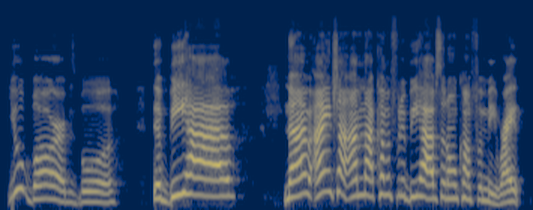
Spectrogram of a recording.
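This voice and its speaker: In a very clean recording with a silent background, a woman speaks at a fairly slow pace in a high, bright, sharp, raised and projected voice, animated in tone, with very wide pitch swings and big swings in loudness. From Philadelphia, US. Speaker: YouTuber and podcast host. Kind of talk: casual chat.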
